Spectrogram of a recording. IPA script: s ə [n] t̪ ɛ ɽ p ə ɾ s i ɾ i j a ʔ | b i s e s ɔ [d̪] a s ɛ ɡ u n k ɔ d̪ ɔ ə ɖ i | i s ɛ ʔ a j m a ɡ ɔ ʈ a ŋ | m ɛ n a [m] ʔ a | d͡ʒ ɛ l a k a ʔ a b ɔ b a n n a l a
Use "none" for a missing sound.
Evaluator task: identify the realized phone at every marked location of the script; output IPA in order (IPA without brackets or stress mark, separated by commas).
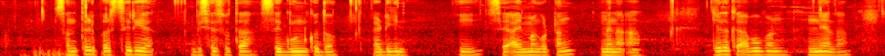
n, t̪, none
